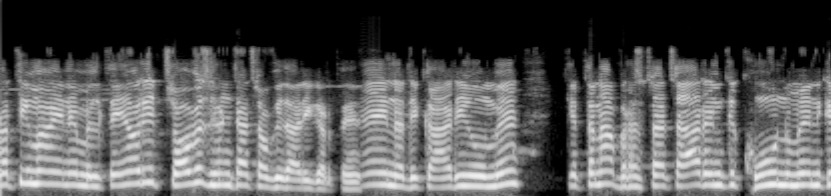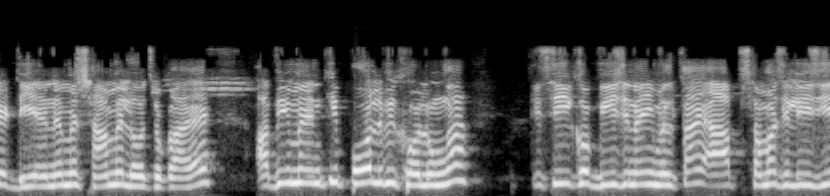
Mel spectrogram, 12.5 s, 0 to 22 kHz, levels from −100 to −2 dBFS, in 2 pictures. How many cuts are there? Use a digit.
2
